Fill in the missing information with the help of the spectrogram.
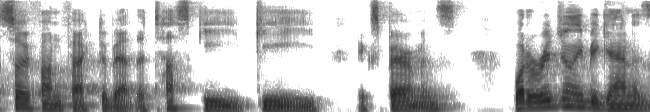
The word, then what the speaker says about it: Tuskegee: This is something that we mispronounced once, and a lot of people corrected us. And I'm like, Tuskegee.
